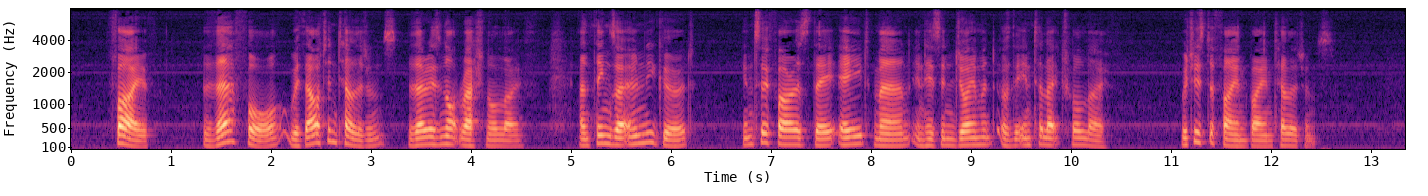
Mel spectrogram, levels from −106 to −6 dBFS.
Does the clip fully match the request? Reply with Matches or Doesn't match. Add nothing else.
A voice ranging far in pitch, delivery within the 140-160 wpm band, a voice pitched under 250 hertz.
Doesn't match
